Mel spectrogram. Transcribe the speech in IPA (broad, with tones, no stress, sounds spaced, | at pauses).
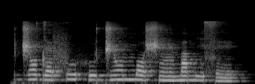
d͡ʒ ɔ˦ d ɛ˧ f u˦ h u˧ d͡ʒ ɔ̃˦ m ɔ˦˨ ʃ ɛ̃˧ m a˦ m i˧ s e˨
